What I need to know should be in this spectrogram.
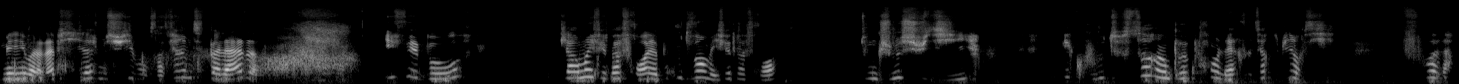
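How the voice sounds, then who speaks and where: A young woman vlogs casually to her phone, held at arm's length, on a windy outdoor walk, tired and congested from pollen allergies and coughing. Her voice is high-pitched and fairly bright at normal speed, with long pauses, many fillers, and restarts as she rambles. There's no echo, but the recording is low quality.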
